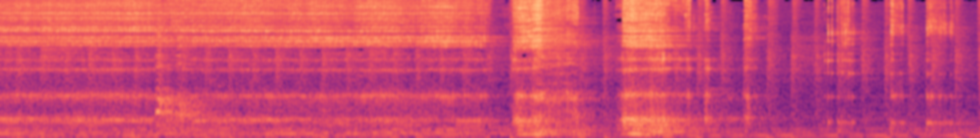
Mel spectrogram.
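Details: Two loud, deep, drawn-out belches over background music at a burping championship; deliberate burping.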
